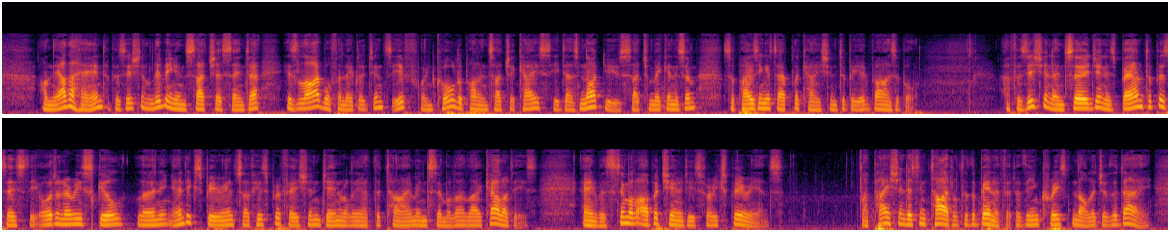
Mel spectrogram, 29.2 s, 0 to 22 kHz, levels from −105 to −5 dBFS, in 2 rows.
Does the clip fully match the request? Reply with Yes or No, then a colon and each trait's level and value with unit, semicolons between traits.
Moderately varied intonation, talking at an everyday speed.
Yes: average, 3.7 semitones; average, 165 wpm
